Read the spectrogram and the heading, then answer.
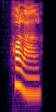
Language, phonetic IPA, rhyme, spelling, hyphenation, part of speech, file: Hungarian, [ˈhɒlaːl], -aːl, halál, ha‧lál, noun, Hu-halál.ogg
- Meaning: death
